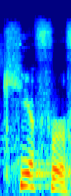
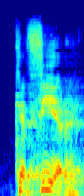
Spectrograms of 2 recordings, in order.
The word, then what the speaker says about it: Kefir: It's pronounced Kiefer for us. – Kefir.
